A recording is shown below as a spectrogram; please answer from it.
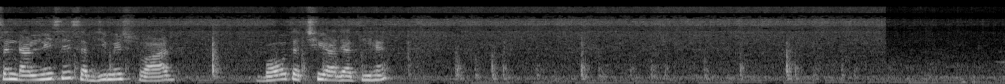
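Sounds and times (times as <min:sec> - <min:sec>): masala sizzling in a pan: 0:00.0 - 0:10.0
wooden spatula scraping: 0:00.7 - 0:08.9.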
